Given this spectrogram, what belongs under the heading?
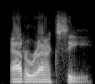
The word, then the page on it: ataraxy: American English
